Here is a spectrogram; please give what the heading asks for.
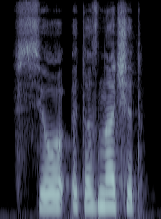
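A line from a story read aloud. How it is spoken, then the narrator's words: Quiet question. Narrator (Russian): тихо спросил Ален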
